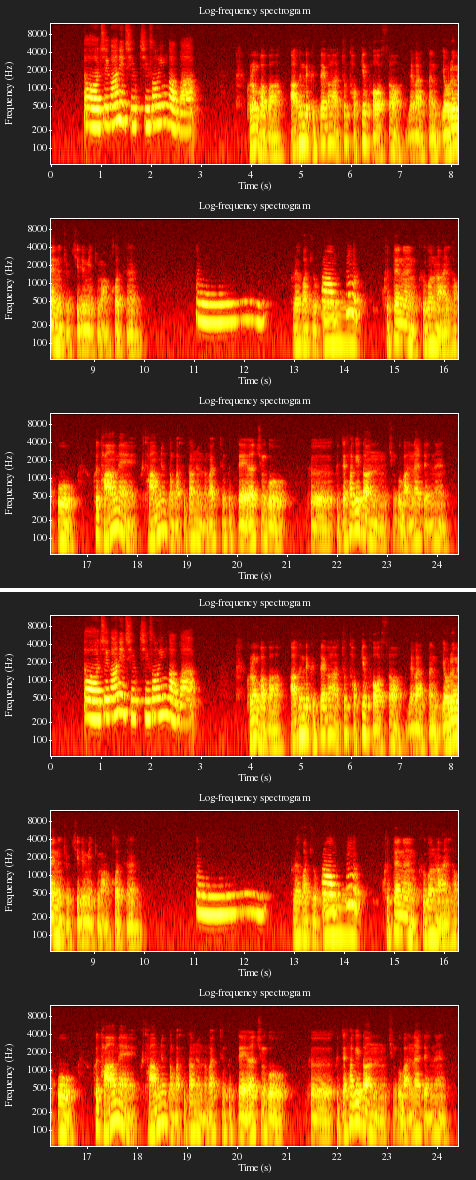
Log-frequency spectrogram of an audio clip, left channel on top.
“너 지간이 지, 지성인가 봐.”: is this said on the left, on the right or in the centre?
Left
